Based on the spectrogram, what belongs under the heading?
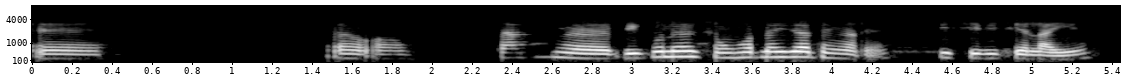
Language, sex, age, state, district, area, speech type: Bodo, female, 45-60, Assam, Kokrajhar, rural, conversation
